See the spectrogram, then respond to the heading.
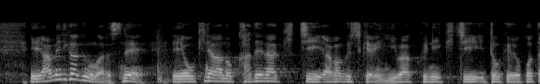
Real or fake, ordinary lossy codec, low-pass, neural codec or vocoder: real; Opus, 64 kbps; 7.2 kHz; none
